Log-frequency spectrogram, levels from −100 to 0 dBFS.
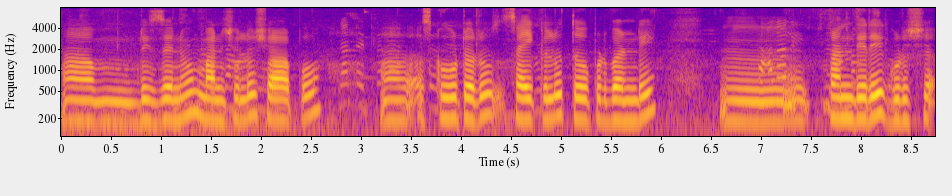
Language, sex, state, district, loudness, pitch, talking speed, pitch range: Telugu, female, Andhra Pradesh, Anantapur, -17 LUFS, 195 Hz, 80 wpm, 190-210 Hz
